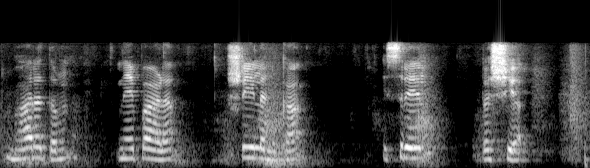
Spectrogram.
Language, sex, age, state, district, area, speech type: Sanskrit, female, 18-30, Karnataka, Chikkaballapur, rural, spontaneous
